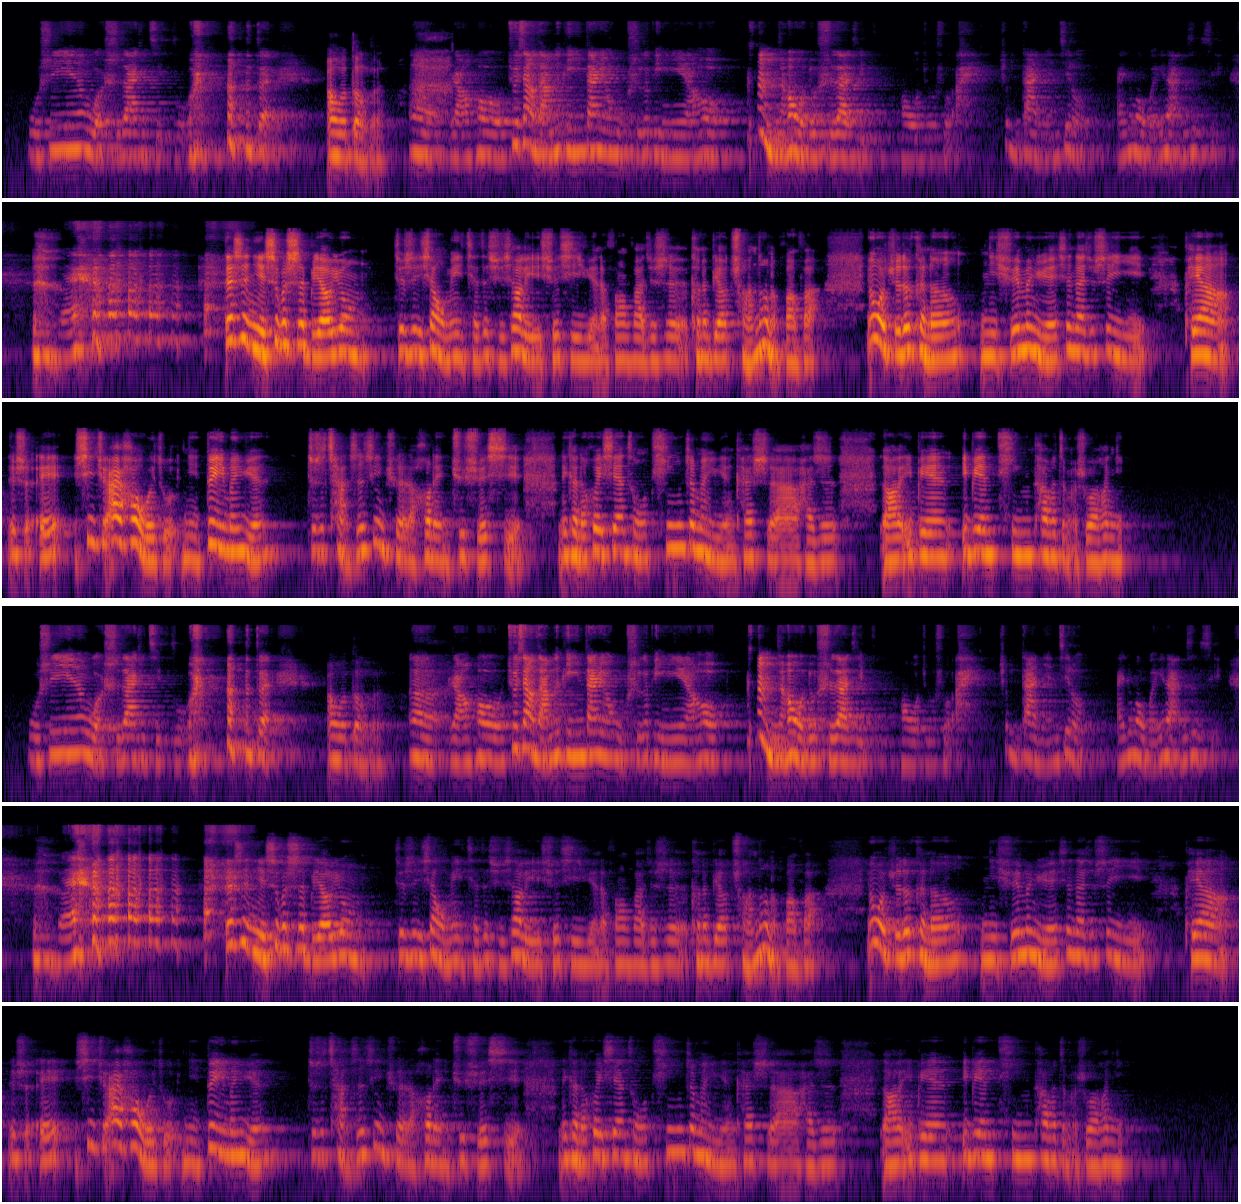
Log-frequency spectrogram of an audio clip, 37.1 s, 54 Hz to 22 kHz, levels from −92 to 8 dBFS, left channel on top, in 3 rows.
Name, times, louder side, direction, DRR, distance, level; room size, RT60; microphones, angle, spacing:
voice 1, 0.3-3.1 4.1-7.2 7.5-8.7 9.0-10.8 11.1-14.7, right 3 dB, 75° right, 1.2 m, -32 dB
voice 2, 3.2-3.8 4.1-4.3 12.7-13.0 14.6-16.0 16.3-27.5 27.8-35.9, left 7 dB, 90° left, 0.4 m, -27 dB
14.5 x 7.4 x 6.2 m
head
